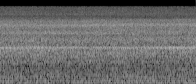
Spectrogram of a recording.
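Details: Household fan that had been slow, sticking and noisy, after lubricating and refitting the front grille: steady, even airy rush with faint constant high tone, no rattle or scrape; runs smoothly and quietly.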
